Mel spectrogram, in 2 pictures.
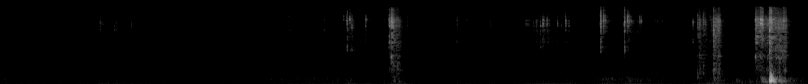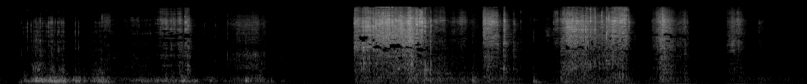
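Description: Foil wrappers crinkling and rustling in bursts as foil-wrapped eggs are handled, with a few sharp clicks and knocks of small toy cars set down on a table. The longest, loudest rustle comes about twelve seconds in.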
